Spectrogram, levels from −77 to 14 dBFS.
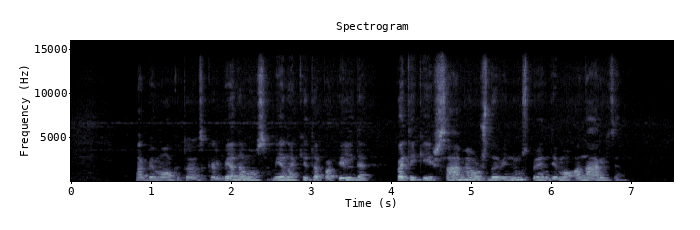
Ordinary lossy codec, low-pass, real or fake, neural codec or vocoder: AAC, 96 kbps; 14.4 kHz; fake; vocoder, 48 kHz, 128 mel bands, Vocos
